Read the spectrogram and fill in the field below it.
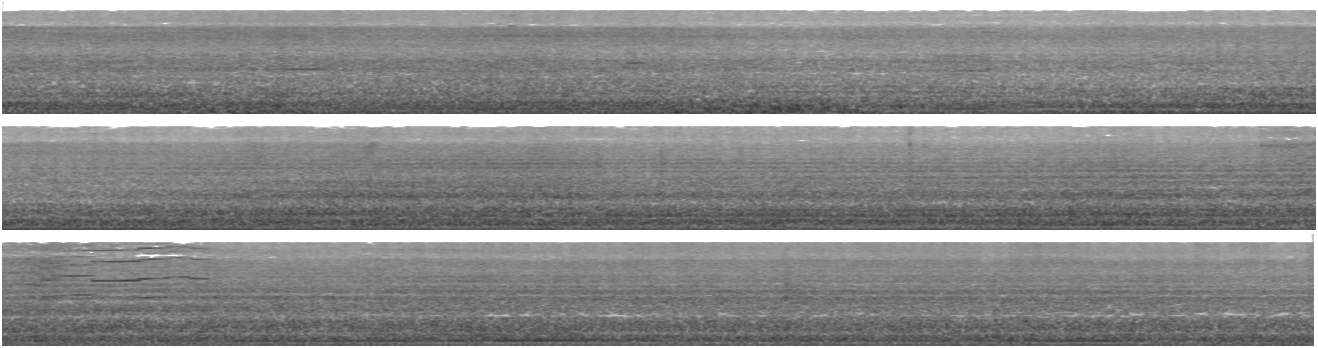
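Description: A diesel excavator engine rumbles steadily nearby.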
